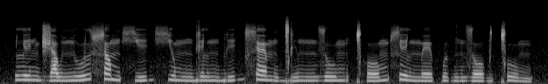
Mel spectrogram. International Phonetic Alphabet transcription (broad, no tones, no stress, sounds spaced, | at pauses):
l i n d͡ʒ a w ɲ u l ɬ ʌ m ç i ɡ ç ɯ m ŋ ɡ i l m b i ɡ ɬ ɛ m ɡ͡ǀ i m n z u m ǀʰ o m ɬ i l m e p ɯ ɡ n z o ɡ ǀ u m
